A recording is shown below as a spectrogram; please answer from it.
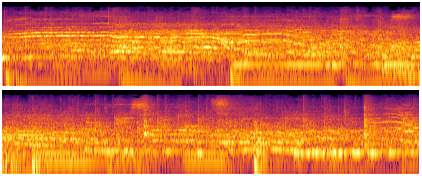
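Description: A live band plays with a woman singing; she holds a long note in the first two seconds over steady bass notes. An audience cheers and whoops over the music.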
